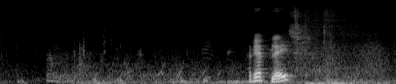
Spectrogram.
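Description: Water bubbles and swirls underwater.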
